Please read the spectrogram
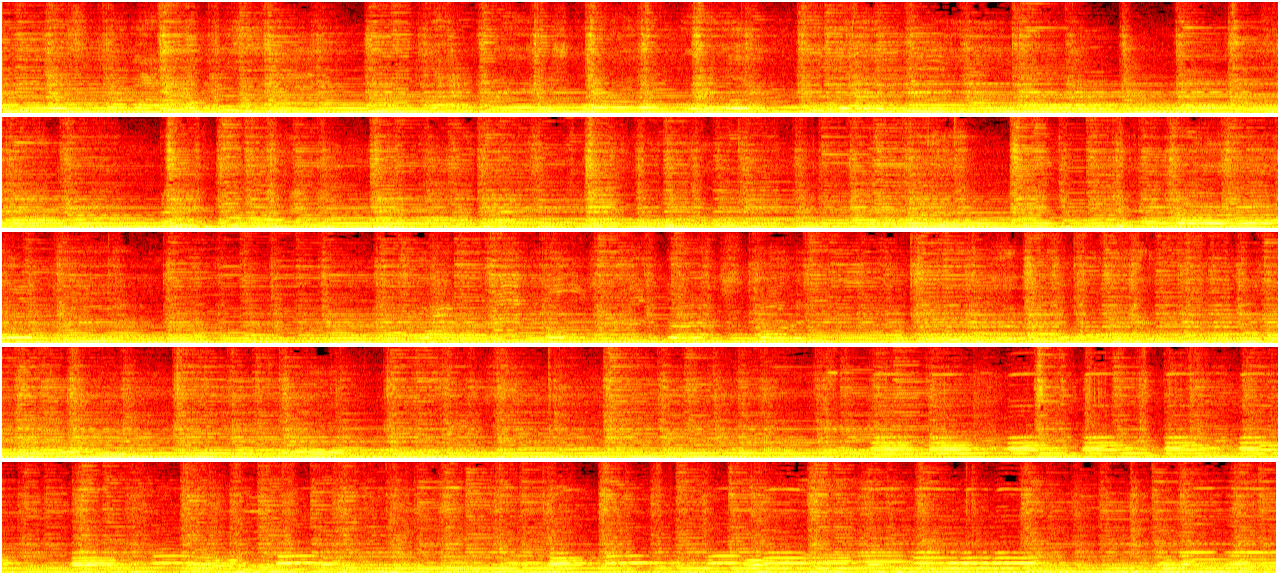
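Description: Live blues song: guitar played throughout with a man singing over it, and from about three-quarters of the way in a harmonica plays over the guitar.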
